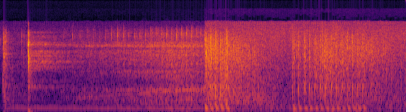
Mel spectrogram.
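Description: A sharp click, then a steady low hum, then two short bursts of rapid, even rattling about a second apart.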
